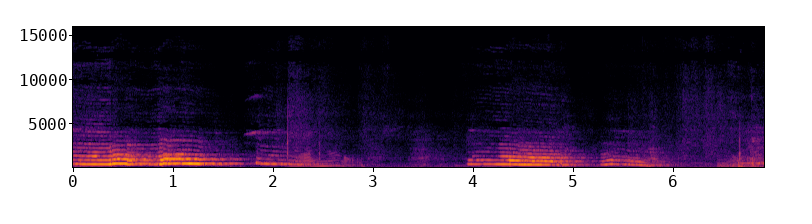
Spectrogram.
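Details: Alaskan Malamute, a big male dog at the vet's office, talking to the staff: long wavering harmonic howl-moans with a downward swoop at the end, two separate phrases about two seconds apart, a woman's voice in between.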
